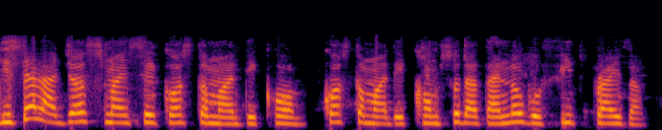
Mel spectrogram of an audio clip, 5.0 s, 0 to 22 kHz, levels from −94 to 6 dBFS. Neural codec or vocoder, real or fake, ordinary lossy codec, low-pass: none; real; none; 7.2 kHz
